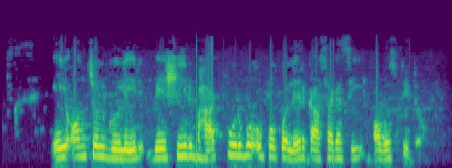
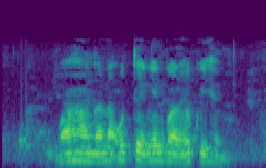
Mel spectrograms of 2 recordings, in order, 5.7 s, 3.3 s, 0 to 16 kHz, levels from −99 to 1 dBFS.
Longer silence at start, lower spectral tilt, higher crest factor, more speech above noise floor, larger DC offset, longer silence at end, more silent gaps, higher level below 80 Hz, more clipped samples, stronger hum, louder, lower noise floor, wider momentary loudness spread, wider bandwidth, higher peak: first, 0.65 s vs 0.25 s; first, -9 dB/octave vs -7 dB/octave; second, 12 dB vs 18 dB; first, 31 dB vs 23 dB; neither; about the same, 0.4 s vs 0.5 s; neither; first, -52 dBFS vs -62 dBFS; neither; neither; first, -13 LUFS vs -26 LUFS; second, -44 dBFS vs -48 dBFS; about the same, 12 LU vs 11 LU; about the same, 6.8 kHz vs 7.2 kHz; first, -2 dBFS vs -10 dBFS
